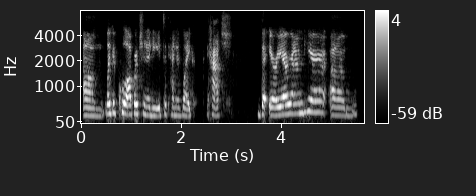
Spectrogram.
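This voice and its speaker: A woman's voice: a little high, normal speed, highs cut off. A woman who grew up in Malaysia and Thailand, guesting on a video call and talking casually with many "like"s. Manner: relaxed, uses "like" a lot. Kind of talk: casual interview chat.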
